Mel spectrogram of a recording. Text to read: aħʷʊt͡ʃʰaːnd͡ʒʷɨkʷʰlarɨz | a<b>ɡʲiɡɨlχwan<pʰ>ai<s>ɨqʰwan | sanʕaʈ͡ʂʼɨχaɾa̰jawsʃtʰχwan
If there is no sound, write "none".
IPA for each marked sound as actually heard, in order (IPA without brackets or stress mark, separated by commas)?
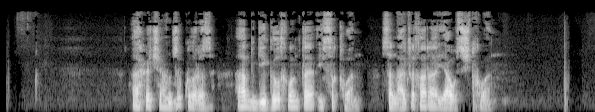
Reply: b, tʰ, s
